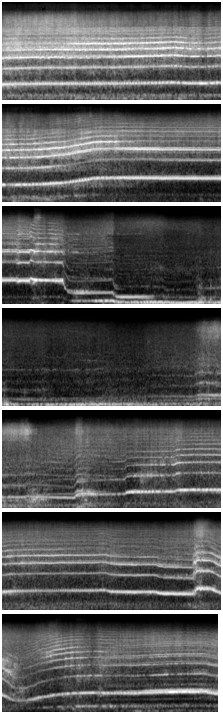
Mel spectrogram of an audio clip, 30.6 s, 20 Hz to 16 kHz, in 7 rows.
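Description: Brushless motors and propellers of a 7-inch long-range FPV quadcopter whining, the pitch rising and falling with throttle. About ten seconds in the whine drops sharply to a low rumble, with GPS Rescue flying the quad, then climbs again around twenty seconds, with a quick dip and rise near the end.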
